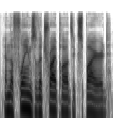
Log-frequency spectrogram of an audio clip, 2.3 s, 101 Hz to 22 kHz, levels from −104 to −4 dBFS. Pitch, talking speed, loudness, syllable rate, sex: 135 Hz, 185 wpm, -16 LUFS, 5.3 syllables/s, male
